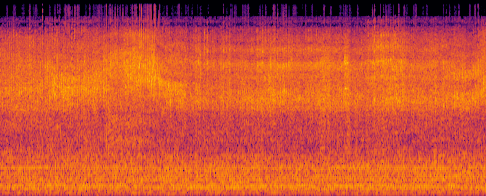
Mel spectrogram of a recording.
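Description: Tractor engines roar continuously and loudly during a bash-for-cash tractor demolition race, a dense unbroken mechanical drone with rising and falling revving and no pauses.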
